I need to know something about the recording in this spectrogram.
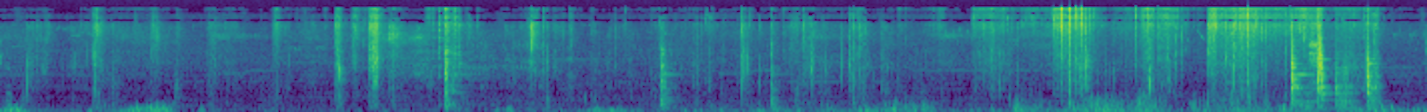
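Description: Footsteps scuffing over dry, gritty dirt with scattered small knocks, and a cluster of louder sharp knocks near the end.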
